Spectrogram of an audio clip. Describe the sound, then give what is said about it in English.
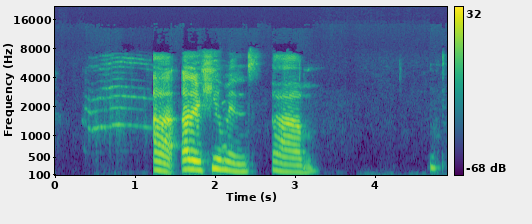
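A female cat meows loudly and frantically in a rapid series of several drawn-out, wavering cries, after a fainter whining call and before a stretch of silence. “my cat's like losing her mind”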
